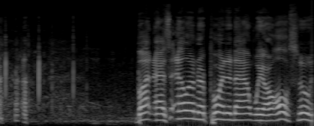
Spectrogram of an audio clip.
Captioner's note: laughter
